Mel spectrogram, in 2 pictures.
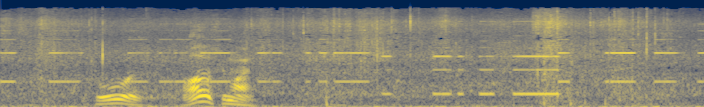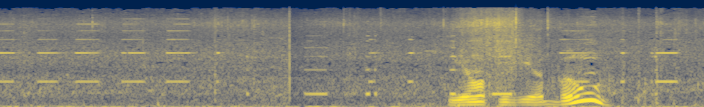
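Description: A metal detector beeps with short steady tones.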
